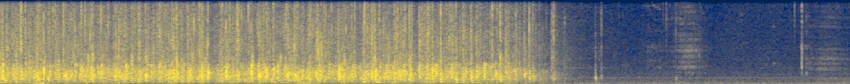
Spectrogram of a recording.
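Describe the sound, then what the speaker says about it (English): Loud, dense applause from a large crowd at a city's State of the City address, honoring first responders, fills the room for about five seconds, then cuts off sharply into near quiet with a few faint stray sounds. "please give them a round of applause"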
